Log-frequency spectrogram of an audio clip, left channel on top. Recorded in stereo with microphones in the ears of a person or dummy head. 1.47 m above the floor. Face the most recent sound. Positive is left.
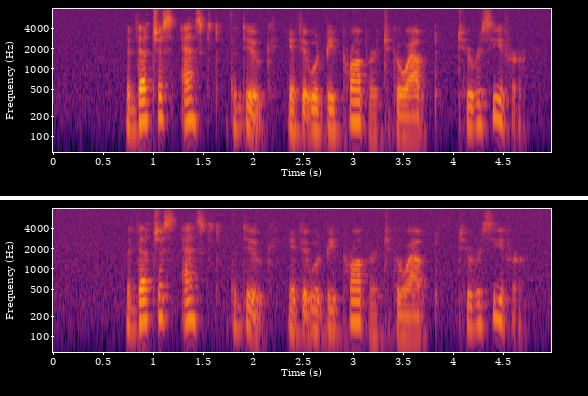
turn(degrees=85)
